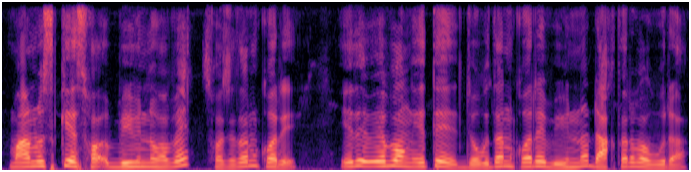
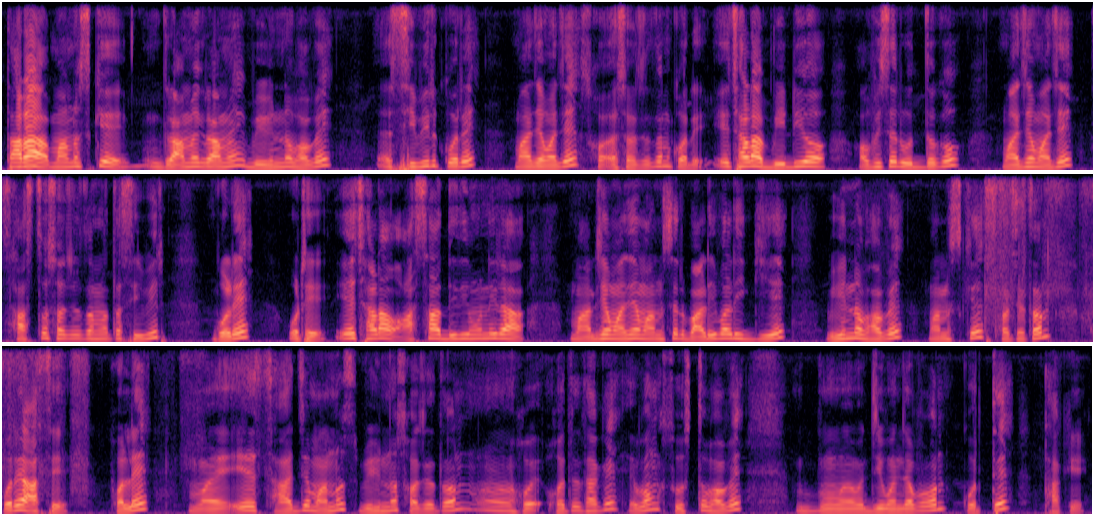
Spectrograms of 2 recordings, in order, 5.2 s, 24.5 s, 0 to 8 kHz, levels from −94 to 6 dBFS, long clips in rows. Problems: constant background noise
